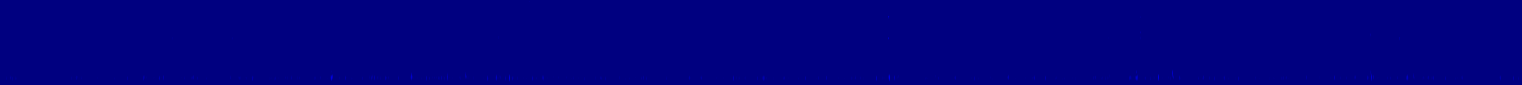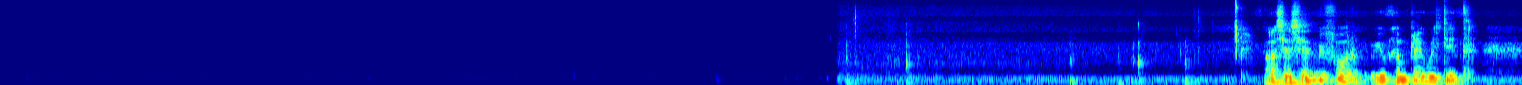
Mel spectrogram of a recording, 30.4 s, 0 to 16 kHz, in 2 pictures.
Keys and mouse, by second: 25.0-30.4 drag.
